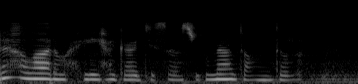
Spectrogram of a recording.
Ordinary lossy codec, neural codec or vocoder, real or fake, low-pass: MP3, 96 kbps; codec, 16 kHz, about 1 kbps, DyCAST, with the encoder's durations; fake; 7.2 kHz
